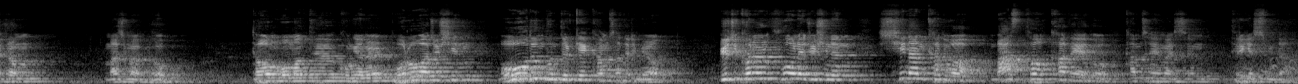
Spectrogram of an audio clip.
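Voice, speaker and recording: A man hosting a live prize draw on stage, announcing formally and politely with playful asides. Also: high voice. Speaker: host of a theater curtain-call prize draw. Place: large indoor theater stage. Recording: echoey theater hall, distant, noisy crowd.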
